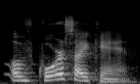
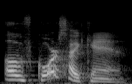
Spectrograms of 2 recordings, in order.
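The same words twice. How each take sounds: First: Slow, clear answer with of as V; slow model answer. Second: Slow, clear answer; slow model answer. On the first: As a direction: say it slowly again. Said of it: "repeated model". (resposta lenta, of com som de V) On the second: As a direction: model it slowly for students. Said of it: "Lembrando que esse of tem som de V". (resposta lenta e clara) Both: Shown as a demonstration.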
